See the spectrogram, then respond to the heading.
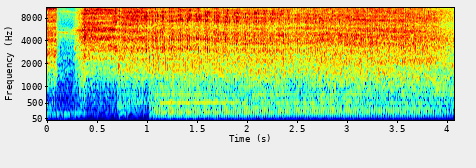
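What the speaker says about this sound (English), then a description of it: "This is a steam engine we make in our precision machining class, and everybody has to make it, and we'll run it for you if you want." A mini steam engine built in a precision machining class starts up and runs with a steady, loud mechanical whir, its tone holding constant after a brief sputtering start.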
